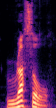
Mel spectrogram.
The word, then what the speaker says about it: rustle: Rustle describes the sound of the wind. A rustle is a soft, dry, moving sound. It's spelt R-U-S-T-L-E. And in pronunciation, the T is silent, so it's rustle.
